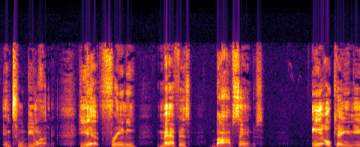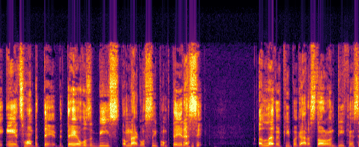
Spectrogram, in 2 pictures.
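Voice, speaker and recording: A man's voice: a little high, no echo, clean studio sound. A man delivering an emphatic, escalating comedic sports rant off the cuff, exasperated, repeating himself and swearing freely. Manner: heavy swearing; emphatic, repetitive, rhetorical questions. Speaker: sports commentator.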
